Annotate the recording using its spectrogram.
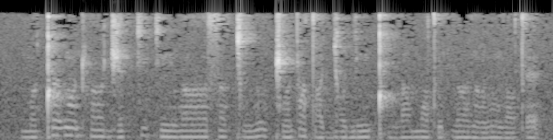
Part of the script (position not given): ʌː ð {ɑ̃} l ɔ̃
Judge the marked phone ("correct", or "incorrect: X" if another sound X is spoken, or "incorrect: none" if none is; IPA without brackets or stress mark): correct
